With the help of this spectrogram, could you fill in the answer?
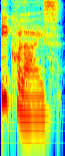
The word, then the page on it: equalize: British English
